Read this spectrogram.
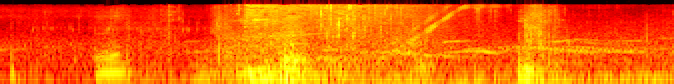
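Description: A blaster fires a shot.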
